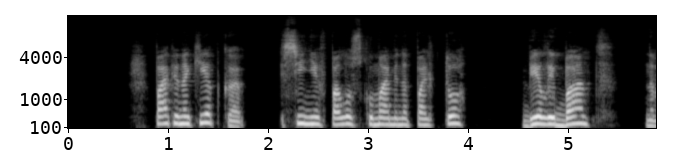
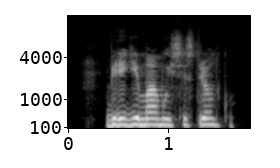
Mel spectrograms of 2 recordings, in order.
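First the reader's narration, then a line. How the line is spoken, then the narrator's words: Plain, father. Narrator (Russian): сказал отец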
